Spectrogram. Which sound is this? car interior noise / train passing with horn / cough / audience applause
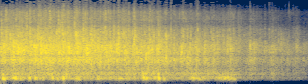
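audience applause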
